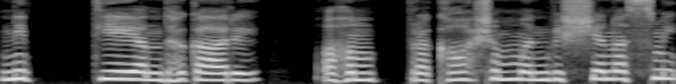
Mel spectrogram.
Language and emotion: Sanskrit, sad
